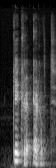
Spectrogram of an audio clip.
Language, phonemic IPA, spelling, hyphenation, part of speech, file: Dutch, /ˈkɪ.kərˌɛrt/, kikkererwt, kik‧ker‧erwt, noun, Nl-kikkererwt.ogg
- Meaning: 1. chickpea, a seed of Cicer arietinum 2. chickpea plant (Cicer arietinum)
